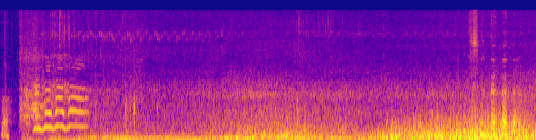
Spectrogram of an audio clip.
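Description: A vehicle engine runs with a steady low hum, and then the vehicle moves off along a dirt road, with rough road and wind noise building toward the end. A brief wavering voice sounds about a second in.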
